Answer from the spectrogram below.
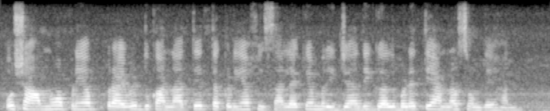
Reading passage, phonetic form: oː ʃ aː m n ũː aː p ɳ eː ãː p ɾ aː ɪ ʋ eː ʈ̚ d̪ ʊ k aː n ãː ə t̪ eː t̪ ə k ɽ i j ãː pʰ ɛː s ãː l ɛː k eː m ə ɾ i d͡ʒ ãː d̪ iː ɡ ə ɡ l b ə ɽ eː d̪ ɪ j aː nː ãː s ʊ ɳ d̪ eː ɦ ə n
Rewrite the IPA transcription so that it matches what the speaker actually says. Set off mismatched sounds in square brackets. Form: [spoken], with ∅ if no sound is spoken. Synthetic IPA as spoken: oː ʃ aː m n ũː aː p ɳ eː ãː p ɾ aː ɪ ʋ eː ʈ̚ d̪ ʊ k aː n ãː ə t̪ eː t̪ ə k ɽ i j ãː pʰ [iː] s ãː l ɛː k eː m ə ɾ [iː] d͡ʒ ãː d̪ iː ɡ ə [∅] l b ə ɽ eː [t̪] ɪ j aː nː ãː s ʊ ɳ d̪ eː ɦ ə n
